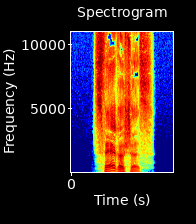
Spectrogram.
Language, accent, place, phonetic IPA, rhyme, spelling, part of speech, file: German, Germany, Berlin, [ˈsfɛːʁɪʃəs], -ɛːʁɪʃəs, sphärisches, adjective, De-sphärisches.ogg
- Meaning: strong/mixed nominative/accusative neuter singular of sphärisch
